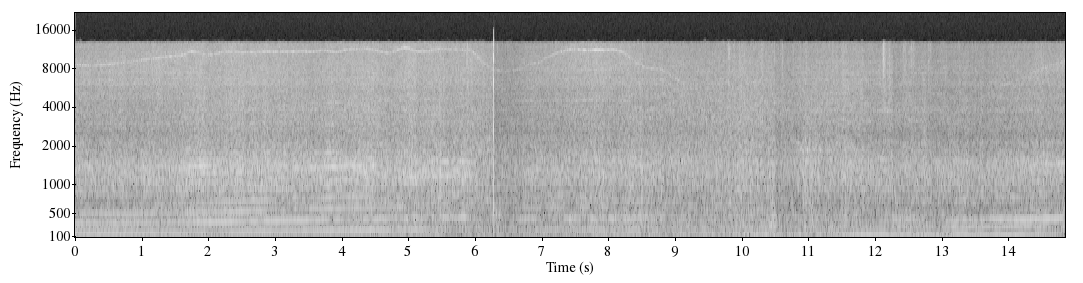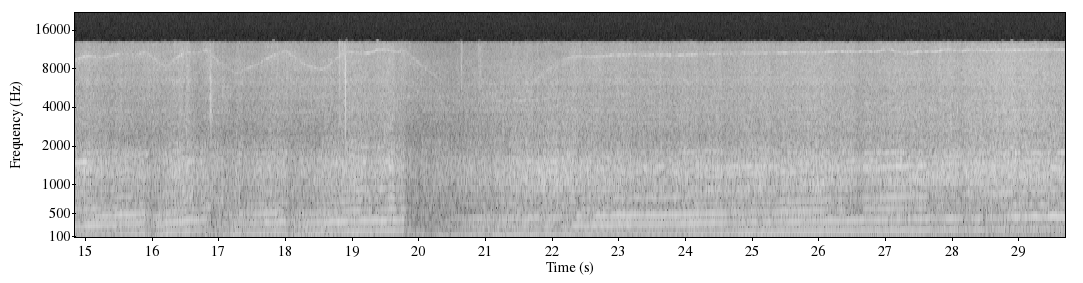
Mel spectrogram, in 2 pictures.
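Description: Mazda RX-7 race car's rotary engine heard from inside the cockpit under hard use. It shifts up about six seconds in, falls in pitch as the car brakes for a corner, then climbs again through the gears with another sharp upshift about two-thirds of the way through.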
